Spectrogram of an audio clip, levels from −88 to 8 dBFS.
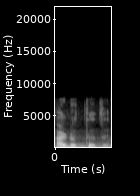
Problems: none marked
